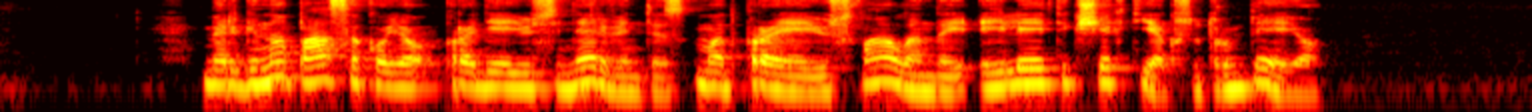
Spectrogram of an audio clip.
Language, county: Lithuanian, Tauragė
